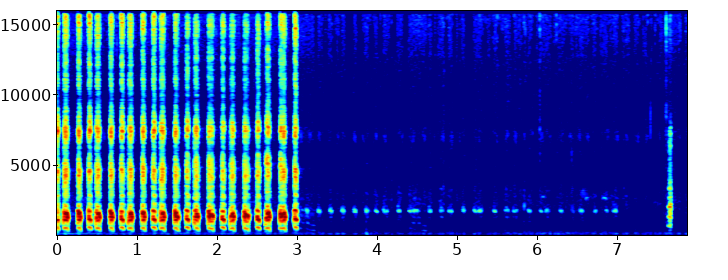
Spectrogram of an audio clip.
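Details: Hunting decoy call of a chukar partridge, a rapid string of harsh, rhythmic chucking notes for about three seconds, then breaking off into near silence with faint ticks and a single click.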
